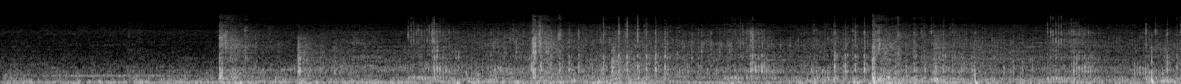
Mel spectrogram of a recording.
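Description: Aerial fireworks going off: sharp bangs roughly every second from about two seconds in, some followed by crackling, over a steady low rumble.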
